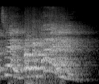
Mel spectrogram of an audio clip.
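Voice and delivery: full-force, very loud, high, booming karate kiai shout. Counting punches for a karate class, on ten: kiai shout.

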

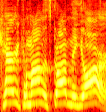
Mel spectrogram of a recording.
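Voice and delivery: put-on kid-like American California accent. A dad imitates his kid asking to go outside: imitating son's California accent. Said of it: "he has an American accent, he has a California accent".

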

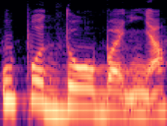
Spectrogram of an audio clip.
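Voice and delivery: уподобання pronounced with stress on до. Explaining an exception to the ання stress pattern: уподобання stressed on до. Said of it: "Не на «Анню», так, а на третій склад".

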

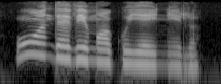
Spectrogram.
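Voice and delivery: loud, drawn-out, jeering, taunting tone. Moromete, getting up, calls to his son Nilă coming back with the horses, mockingly. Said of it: "Îl întrebă batjocoritor".

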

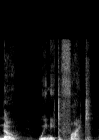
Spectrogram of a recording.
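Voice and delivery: dramatic, deep, slow movie trailer voice. Retelling a game trailer to listeners, doing a trailer voice impression. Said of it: "That's a great impression".

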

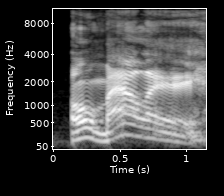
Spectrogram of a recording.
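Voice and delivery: slow, drawn-out bad Irish accent.

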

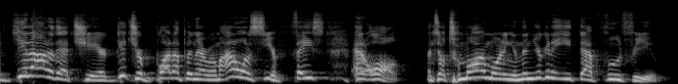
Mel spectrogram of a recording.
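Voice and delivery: acted, angry, fed-up parent voice. Speaker re-enacts what they said to him at their snapping point, retelling an angry outburst. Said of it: "Now I blow my stack".

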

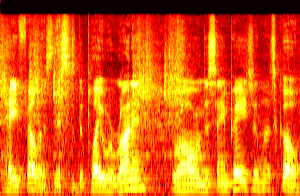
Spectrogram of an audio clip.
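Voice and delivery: ordinary talk, nothing marked

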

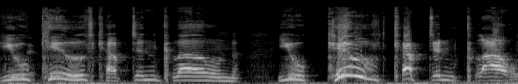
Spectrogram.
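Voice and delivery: slow, drawn-out cartoon villain voice. Retelling a cartoon scene where a robot lackey is destroyed: imitating the Joker. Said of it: "And Joker's just like".

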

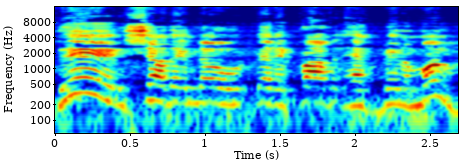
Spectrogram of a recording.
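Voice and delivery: ordinary talk

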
